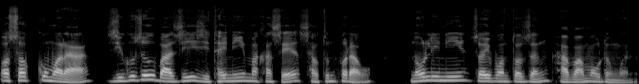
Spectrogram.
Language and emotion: Bodo, neutral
